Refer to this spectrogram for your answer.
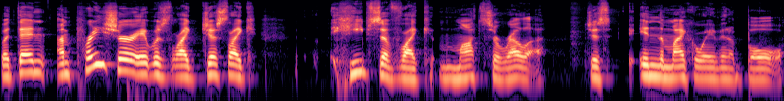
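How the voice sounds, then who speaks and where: A man with a normal speaking voice talks at a fairly slow pace in a fairly high pitch with ordinary pitch variation, captured in a very clean recording with a silent background. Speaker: comedy podcast host. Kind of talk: casual chat.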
